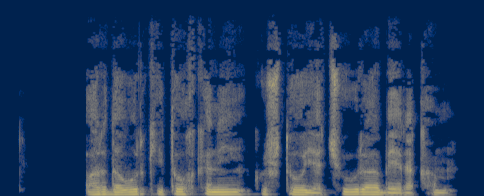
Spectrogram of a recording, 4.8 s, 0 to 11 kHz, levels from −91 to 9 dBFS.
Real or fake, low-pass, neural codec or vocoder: real; 9.9 kHz; none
